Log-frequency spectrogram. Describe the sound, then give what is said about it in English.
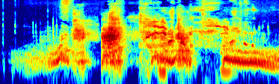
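A dog growls in a long, rumbling run that swells and dips, with a sharper, louder snarl partway through before settling back into a steady growl. “Is your dog? Is your dog?”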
